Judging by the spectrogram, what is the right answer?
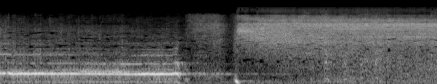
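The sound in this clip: A comic performer's voice imitates a train: a held whistle-like tone gives way to a sharp burst, then a loud, continuous breathy hiss like escaping steam.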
